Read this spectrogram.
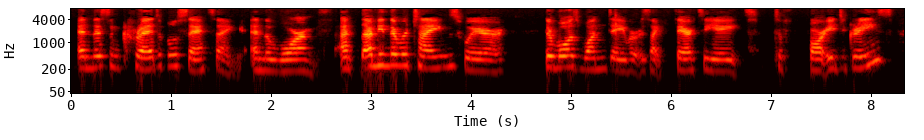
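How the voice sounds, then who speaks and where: Speaking at a moderate pace in a mid-range voice, this young woman from the UK is an actress guesting on a phone-recorded video live stream. She talks casually, peppering her words with plenty of fillers such as "like" and "um."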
